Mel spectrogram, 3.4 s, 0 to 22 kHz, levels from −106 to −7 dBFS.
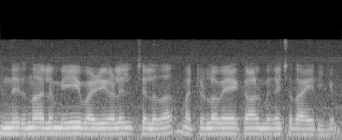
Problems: constant background noise, low volume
